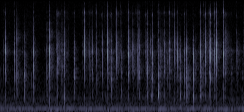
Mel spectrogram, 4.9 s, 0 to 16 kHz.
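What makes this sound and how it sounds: A full-size mint-green Cyberboard R3 mechanical keyboard with a metal case, plastic keycaps and Holy Panda switches rests on a desk while two hands type steadily with their fingertips. The result is a fast, uneven stream of sharp, bright clicks and clacks with almost no low end, each keystroke dying away almost instantly.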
